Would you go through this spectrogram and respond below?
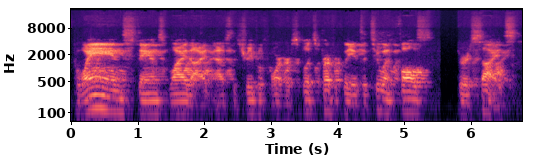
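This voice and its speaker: A man with a deep voice narrates a script in an amateur table-read style. He sounds set back from the mic in an echoey room with faint noise. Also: a little slow, fairly bright tone, distant mic.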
